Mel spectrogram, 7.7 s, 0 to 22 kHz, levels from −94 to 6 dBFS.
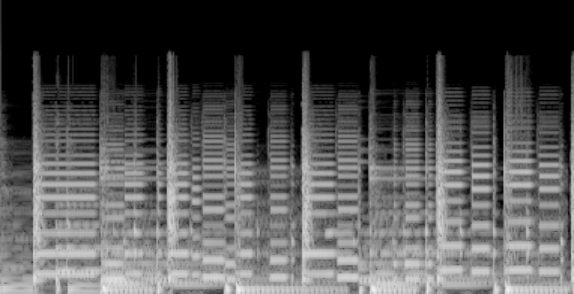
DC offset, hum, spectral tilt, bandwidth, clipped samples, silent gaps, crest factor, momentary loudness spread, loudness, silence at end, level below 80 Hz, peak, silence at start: under 0.1%; none; -7.5 dB/octave; 9.6 kHz; 0.4%; none; 10 dB; 6 LU; -12 LUFS; 0 s; -16 dBFS; 0 dBFS; 0 s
